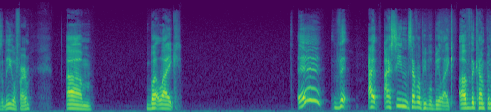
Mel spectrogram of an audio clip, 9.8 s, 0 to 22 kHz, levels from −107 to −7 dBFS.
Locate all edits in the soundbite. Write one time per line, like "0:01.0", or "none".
0:06.6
